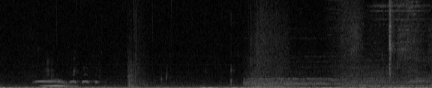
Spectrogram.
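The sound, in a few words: owl hoot in the Hearthstone video game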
